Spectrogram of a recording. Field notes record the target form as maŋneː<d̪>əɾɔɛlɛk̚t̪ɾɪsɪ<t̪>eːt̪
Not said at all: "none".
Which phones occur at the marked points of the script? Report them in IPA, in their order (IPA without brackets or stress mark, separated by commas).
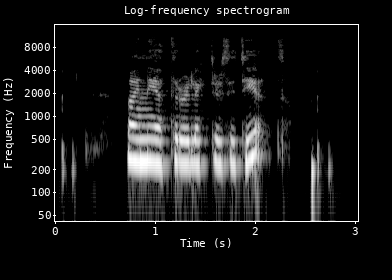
t̪, t̪ʰ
